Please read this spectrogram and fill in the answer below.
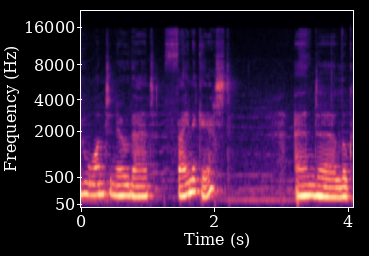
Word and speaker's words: Fijne Kerst: It says Merry Christmas in Dutch, and it is pronounced, for those of you who want to know that, Fijne Kerst.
